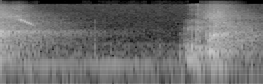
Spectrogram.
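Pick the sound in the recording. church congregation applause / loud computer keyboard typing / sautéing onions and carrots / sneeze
sneeze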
